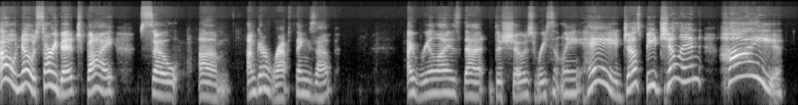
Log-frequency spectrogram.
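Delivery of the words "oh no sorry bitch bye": shrill, loud put-on character voice. Worrying the battery will suddenly drop, voicing the phone battery. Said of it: "be like".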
